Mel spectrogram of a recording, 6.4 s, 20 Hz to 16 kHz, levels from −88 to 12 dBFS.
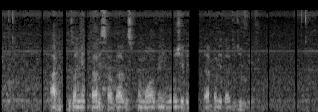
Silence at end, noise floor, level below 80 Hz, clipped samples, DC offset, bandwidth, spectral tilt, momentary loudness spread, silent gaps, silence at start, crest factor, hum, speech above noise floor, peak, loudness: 0 s; -50 dBFS; -56 dBFS; under 0.1%; under 0.1%; 11.5 kHz; -4.5 dB/octave; 21 LU; 3.84-3.96 s; 0.05 s; 20 dB; none; 25 dB; -6 dBFS; -25 LUFS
